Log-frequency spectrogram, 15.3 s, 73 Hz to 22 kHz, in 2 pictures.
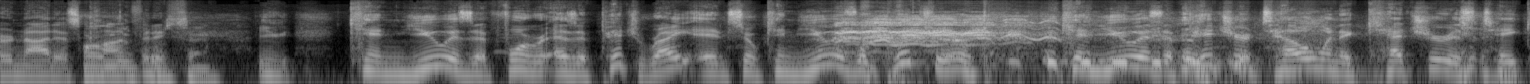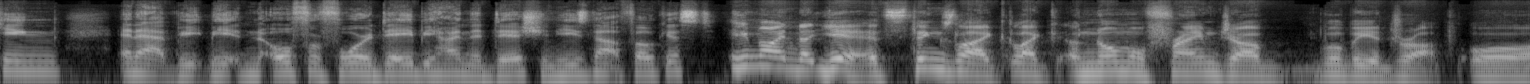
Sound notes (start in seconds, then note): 4.1 all laughing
